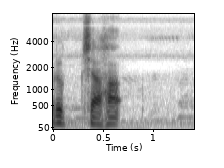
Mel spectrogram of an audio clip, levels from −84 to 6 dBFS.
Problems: constant background noise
